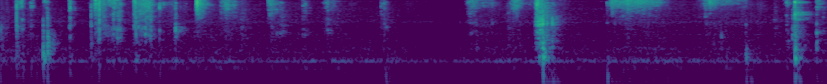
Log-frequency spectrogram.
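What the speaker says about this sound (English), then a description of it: "Let's put these cards away." Tarot cards being gathered up and put away, with quick papery flicks, soft slaps and shuffling rustles in irregular bursts, close and clear with no speech.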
